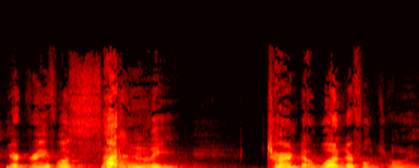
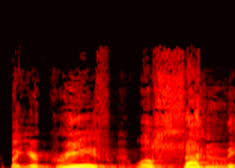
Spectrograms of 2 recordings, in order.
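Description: First: Slow, higher, stress on "suddenly" before a pause; slow emphatic repeat. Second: Slow, loud, every word of "your grief will suddenly" leaned on; slow emphatic reading. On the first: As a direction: stretch "your grief will suddenly" and land hard on "suddenly". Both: Shown as a demonstration. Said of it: "here it is again".

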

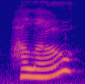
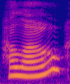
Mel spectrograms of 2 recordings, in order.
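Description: First: A hint of a small child asking into the phone line; little girl's voice. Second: Put-on a slightly higher, louder little girl's hello, calling out; lightly played child calling again into the phone. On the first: Ghostly girl on the phone line, a mild little-girl hello. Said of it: "it's a little girl's voice going". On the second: Ghost girl heard again on the call, a louder child's hello. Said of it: "the voice again was like".

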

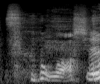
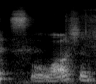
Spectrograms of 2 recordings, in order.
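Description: First: Giggling through the word; laughing. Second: Said in the usual way. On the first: Real, not acted. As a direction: laugh it out while saying it.

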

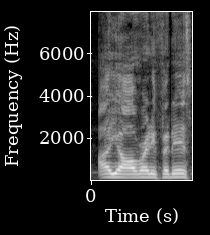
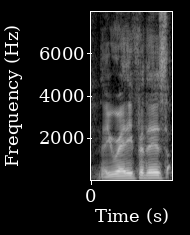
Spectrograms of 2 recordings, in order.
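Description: First: Higher, louder hype call with y'all; hyped rephrase. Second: Said in the usual way. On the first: Shown as a demonstration. Asking viewers again with more hype, louder crowd call.

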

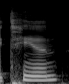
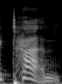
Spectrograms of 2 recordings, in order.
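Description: First: "ten" pronounced like tin; Texan vowel. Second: "ten" with an open eh; non-Southern vowel. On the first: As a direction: raise the vowel in "ten" to a short i. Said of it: "But people in Texas, we say". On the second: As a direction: say "ten" with the neutral eh of bed. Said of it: "People that aren't from the South say ten". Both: Shown as a demonstration.

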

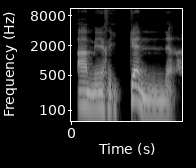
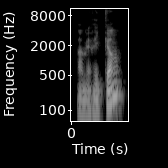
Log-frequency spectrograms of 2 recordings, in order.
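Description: First: Américaine ending on a sounded N; Américaine with the final consonant pronounced; feminine ending with N. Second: Américain ending on a nasal vowel, no N; Américain with the final consonant silent; masculine nasal ending. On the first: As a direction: say Américaine with a clear N at the end. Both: Shown as a demonstration. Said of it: "So remember the difference".

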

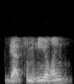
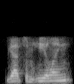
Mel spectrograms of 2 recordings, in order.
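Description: The two takes are said the same way.

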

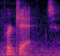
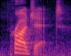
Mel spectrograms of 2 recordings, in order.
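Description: First: "project" as pruh-JECT, the verb; stress on second syllable. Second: "Project" as PRAH-ject, the noun; stress on first syllable. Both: Shown as a demonstration. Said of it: "here's an example of a stressed syllable".

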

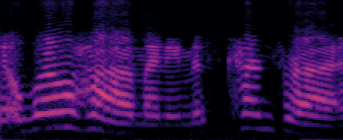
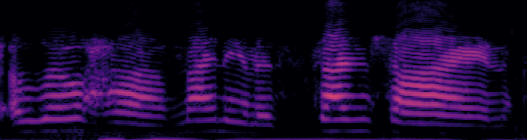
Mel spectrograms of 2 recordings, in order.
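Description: First: Said in the usual way. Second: Softer, drawn-out hippie greeting; mock hippie introduction. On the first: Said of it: "I say, 'Aloha". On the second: Comic retelling how hippies introduce themselves, lightly mocking slow voice. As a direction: introduce yourself slowly, lightly imitating a spiritual hippie. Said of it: "And they say".

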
